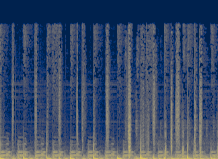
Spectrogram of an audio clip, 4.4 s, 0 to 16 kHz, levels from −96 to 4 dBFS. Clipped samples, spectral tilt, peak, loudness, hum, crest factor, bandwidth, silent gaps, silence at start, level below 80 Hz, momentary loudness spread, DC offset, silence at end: under 0.1%; -6 dB/octave; -2 dBFS; -21 LUFS; none; 16 dB; 14 kHz; none; 0 s; -20 dBFS; 4 LU; under 0.1%; 0 s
